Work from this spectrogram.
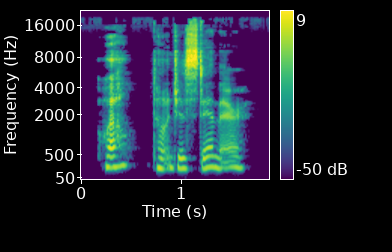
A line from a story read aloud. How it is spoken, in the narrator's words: said with a laugh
